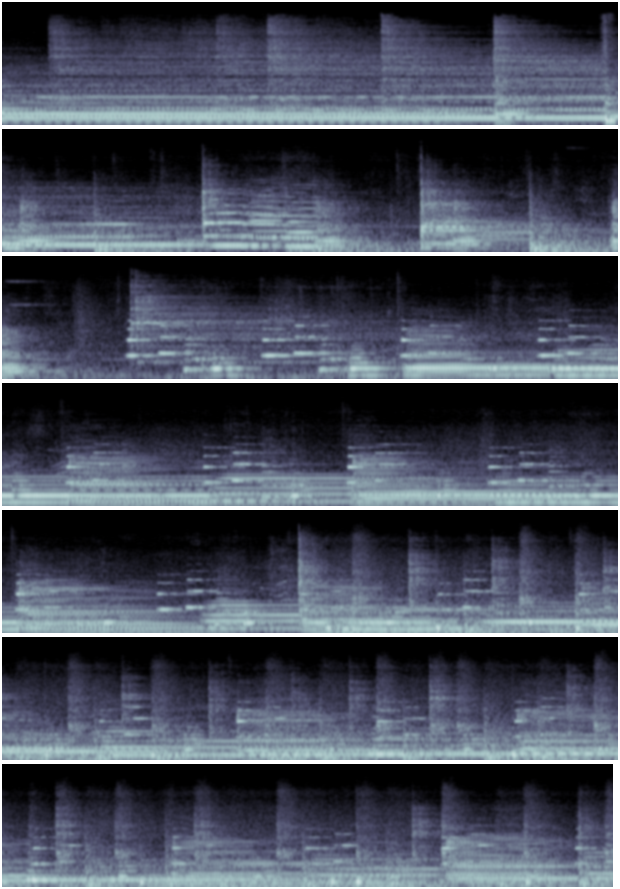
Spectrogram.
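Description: A saxophone quartet and drum kit play a contrapuntal piece. Held saxophone chords open it, then come a few drum strokes and a brief quieter stretch. After that, interweaving saxophone lines enter, over drumming that turns steady from about twenty seconds in.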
